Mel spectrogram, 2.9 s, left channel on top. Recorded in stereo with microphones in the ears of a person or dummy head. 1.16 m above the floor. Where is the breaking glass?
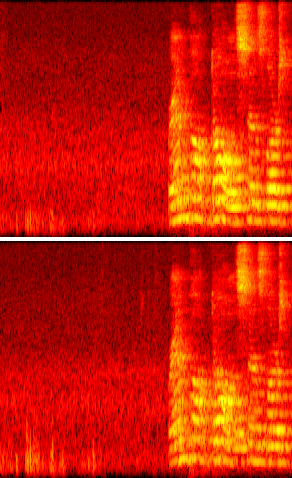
I don't hear breaking glass.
